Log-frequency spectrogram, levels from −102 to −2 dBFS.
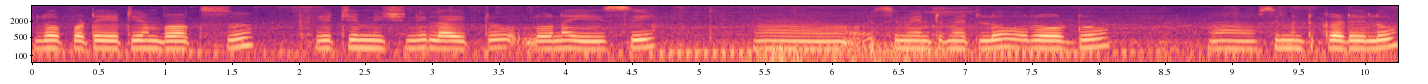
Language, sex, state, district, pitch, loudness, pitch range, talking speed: Telugu, female, Andhra Pradesh, Anantapur, 185 Hz, -18 LUFS, 180-195 Hz, 115 wpm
